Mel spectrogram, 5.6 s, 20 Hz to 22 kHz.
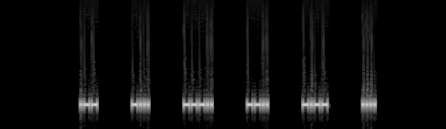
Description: Morse code, heard as a keyed tone, about 52 wpm, spaced as for 17 wpm, 700 Hz. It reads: WB8ZYH
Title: USA Call Signs - 6 Characters - 6x Character Spacing - 50wpm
